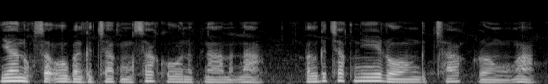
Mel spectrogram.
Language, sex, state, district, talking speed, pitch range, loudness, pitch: Garo, male, Meghalaya, West Garo Hills, 120 wpm, 110-135 Hz, -21 LUFS, 120 Hz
